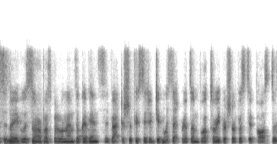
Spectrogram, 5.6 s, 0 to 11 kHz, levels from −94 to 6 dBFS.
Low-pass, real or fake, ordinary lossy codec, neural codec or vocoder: 7.2 kHz; fake; Opus, 64 kbps; codec, 16 kHz, 0.5 kbps, FunCodec, trained on Chinese and English, 25 frames a second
